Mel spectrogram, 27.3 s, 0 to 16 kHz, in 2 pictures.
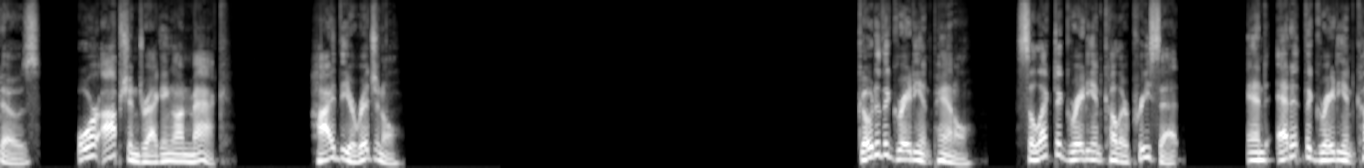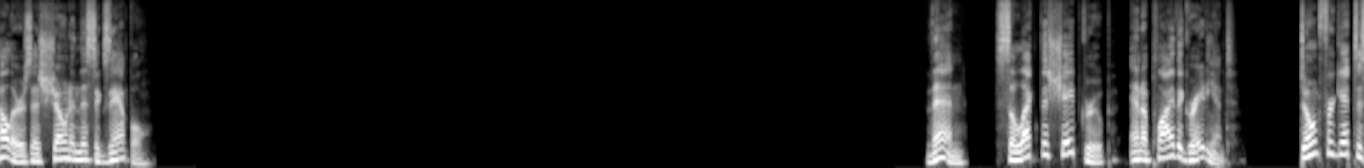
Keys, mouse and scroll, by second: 7.6 ctrl+0.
